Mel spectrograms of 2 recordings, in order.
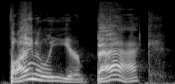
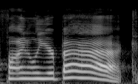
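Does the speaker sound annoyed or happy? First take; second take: annoyed; happy. First: The voice sounds annoyed and resentful. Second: The voice sounds warm and delighted. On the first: She is blamed for having been away. The speaker calls it wrong. "another way, it's like, oh" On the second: She was missed and is welcomed home. The speaker calls it right. "I love you. I missed you so much"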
